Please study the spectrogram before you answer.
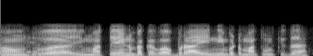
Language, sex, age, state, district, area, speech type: Kannada, male, 30-45, Karnataka, Belgaum, rural, conversation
